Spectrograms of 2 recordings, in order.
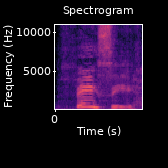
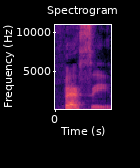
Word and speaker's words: Fessy: Would you be able to get into the hot tub with Facey or Faisal? And I'm just like, damn. I know I'm saying his name wrong. It's Fessy. That's his name.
